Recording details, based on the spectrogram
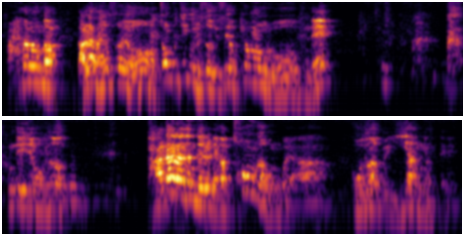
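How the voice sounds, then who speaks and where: A young man teaching math in a classroom, chatty and animated, telling stories and tossing questions at his students. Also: sits high, normal speed. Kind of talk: classroom lecture with storytelling. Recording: echoey classroom from a distance with faint noise.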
